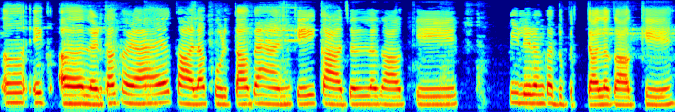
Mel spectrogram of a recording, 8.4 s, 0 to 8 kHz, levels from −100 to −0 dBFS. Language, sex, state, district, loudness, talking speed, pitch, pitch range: Hindi, female, Chhattisgarh, Balrampur, -14 LUFS, 135 wpm, 220 Hz, 210-240 Hz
